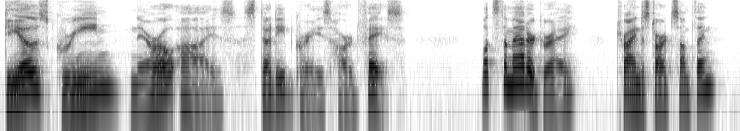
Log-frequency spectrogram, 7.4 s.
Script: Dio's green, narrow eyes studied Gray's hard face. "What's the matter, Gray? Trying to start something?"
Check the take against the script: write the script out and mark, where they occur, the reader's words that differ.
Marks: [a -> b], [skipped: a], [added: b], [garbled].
Dio's green, narrow eyes studied Gray's hard face. "What's the matter, Gray? Trying to start something?"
